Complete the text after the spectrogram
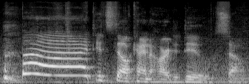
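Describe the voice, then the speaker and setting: Young man with a low voice, self-deprecating. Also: wildly swooping pitch, measured pace, a bit bright, slight background noise. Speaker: puppeteer and actor. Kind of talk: casual interview.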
